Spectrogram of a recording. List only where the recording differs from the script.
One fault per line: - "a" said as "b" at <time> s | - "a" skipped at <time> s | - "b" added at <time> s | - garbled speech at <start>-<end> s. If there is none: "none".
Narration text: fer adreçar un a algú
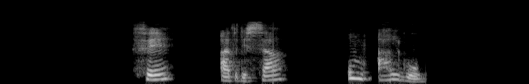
none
